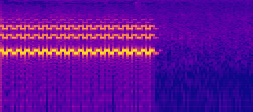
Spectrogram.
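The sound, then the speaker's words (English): A cell phone rings with one steady electronic tone lasting under a second, clear, then cuts off abruptly into near silence. No one speaks. “He was just about to reach for the paperback when his cell phone rang.”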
